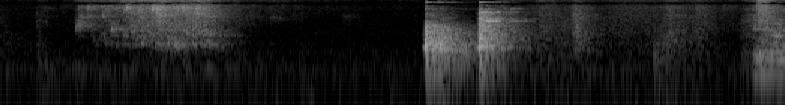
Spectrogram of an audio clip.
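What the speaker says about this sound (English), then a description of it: "And I'm going to add a cup of water." Water poured from a cup into the inner pot of an open Instant Pot, a hollow splashing pour followed by sharper clinks and knocks of cookware, heard close with no talk.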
